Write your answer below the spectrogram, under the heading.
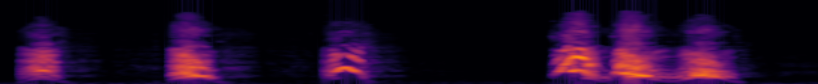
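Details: Rottweiler barking: six loud, sharp barks, three spaced about three-quarters of a second apart, then a pause and three rapid barks in a tight burst, against a silent background.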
